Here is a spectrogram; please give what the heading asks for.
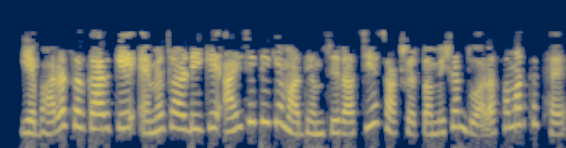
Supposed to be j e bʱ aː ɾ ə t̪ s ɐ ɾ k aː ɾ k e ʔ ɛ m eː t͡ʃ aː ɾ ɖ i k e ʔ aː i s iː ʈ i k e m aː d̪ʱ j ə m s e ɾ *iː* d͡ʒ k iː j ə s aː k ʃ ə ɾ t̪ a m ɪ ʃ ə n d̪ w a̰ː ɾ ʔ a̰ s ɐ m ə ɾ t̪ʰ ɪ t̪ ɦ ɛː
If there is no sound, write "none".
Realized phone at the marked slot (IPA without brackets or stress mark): aː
